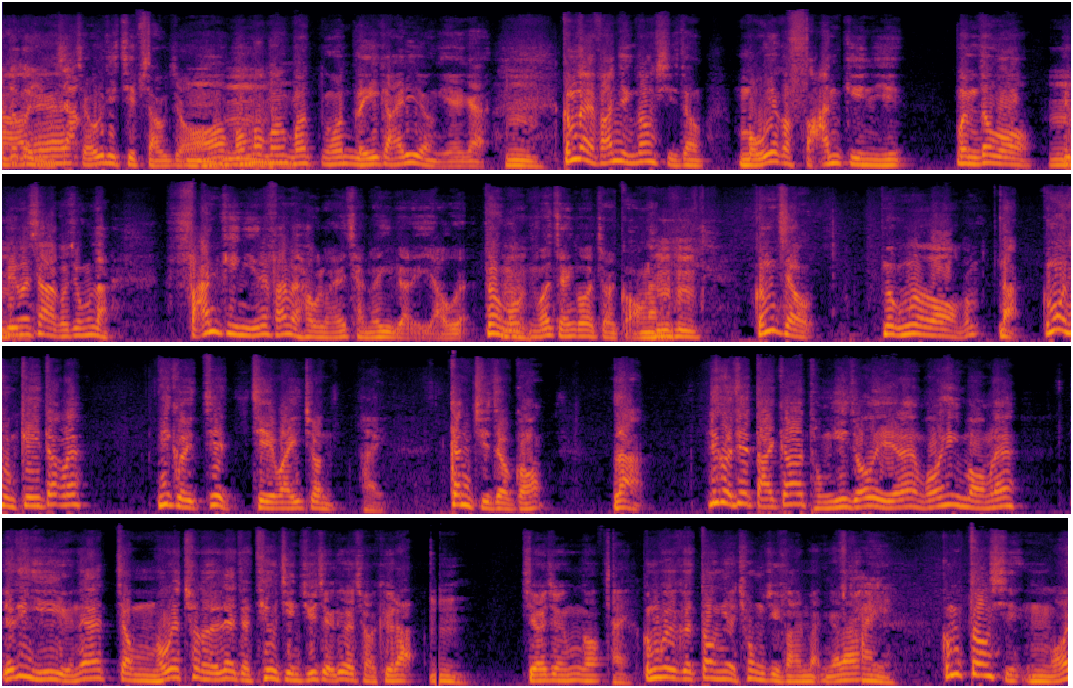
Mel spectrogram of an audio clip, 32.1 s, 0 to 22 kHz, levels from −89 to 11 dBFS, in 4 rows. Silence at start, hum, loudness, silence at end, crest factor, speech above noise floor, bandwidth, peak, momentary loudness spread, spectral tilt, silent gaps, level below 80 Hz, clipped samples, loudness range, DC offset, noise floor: 0 s; none; -19 LUFS; 0 s; 18 dB; 31 dB; 18 kHz; 0 dBFS; 7 LU; -6 dB/octave; none; -50 dBFS; under 0.1%; 2 LU; under 0.1%; -49 dBFS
